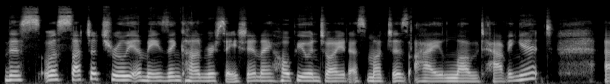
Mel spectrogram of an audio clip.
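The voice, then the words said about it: Slightly funky, post-cold voice. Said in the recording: “I am coming off of a cold here. So my voice is a little funky”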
